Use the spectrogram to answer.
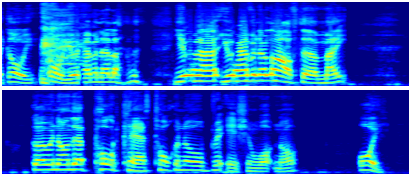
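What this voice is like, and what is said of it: Bad put-on British accent. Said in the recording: “doing the bad British accent”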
